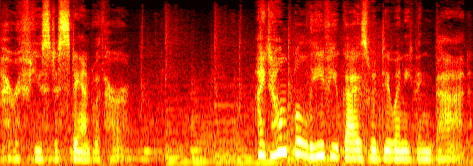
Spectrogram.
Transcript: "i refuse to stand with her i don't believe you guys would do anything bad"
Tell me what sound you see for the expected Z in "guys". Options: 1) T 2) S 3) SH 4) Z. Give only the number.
4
